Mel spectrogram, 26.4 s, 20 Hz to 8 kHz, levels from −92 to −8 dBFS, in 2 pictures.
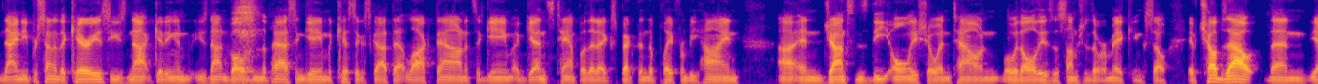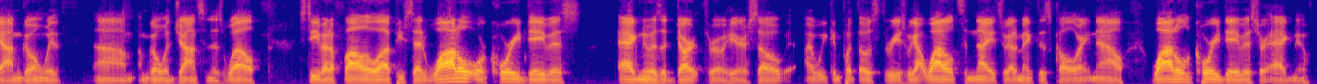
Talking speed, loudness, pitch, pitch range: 245 wpm, -25 LUFS, 90 Hz, 85-95 Hz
